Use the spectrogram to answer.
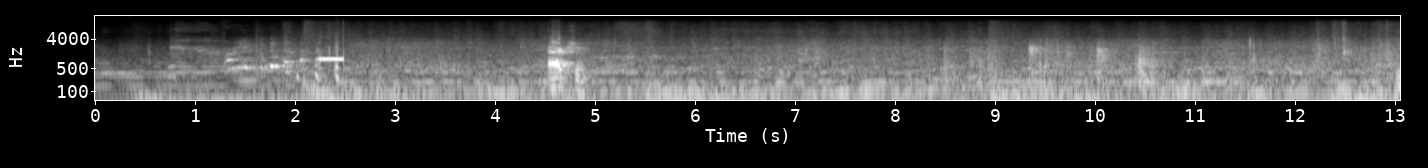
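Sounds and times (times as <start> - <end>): background music with low notes: 0.0 - 13.0.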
